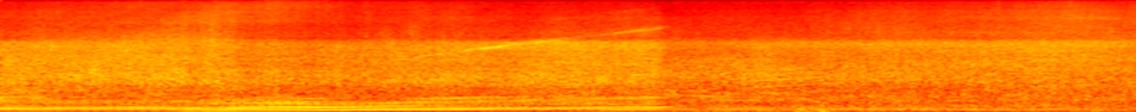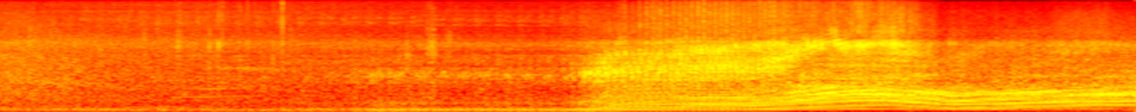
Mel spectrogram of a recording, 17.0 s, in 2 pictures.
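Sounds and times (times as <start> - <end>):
car engine accelerating: 0.0 - 5.2, 10.5 - 17.0
road noise: 0.0 - 17.0.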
